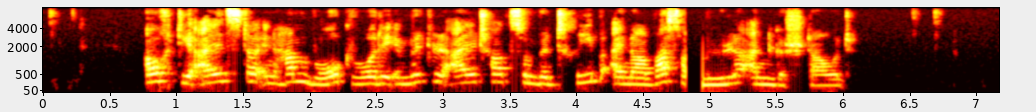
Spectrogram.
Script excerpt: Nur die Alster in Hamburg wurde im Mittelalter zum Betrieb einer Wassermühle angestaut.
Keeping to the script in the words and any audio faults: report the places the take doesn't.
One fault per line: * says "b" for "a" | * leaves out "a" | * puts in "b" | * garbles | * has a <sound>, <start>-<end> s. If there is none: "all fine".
* says "Auch" for "Nur"
* has a dropout, 4.8-4.9 s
